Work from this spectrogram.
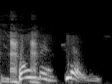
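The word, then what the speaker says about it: Buttigieg: pronounce Pete Buddha jig I call him Peak Buddha singam jig okay PE Buddha singam jig that's how to remember his name it's yeah it's it's it's budha Jigs and if you forget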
